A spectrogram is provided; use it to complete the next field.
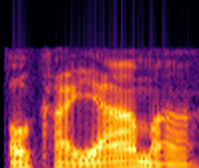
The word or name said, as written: Okayama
